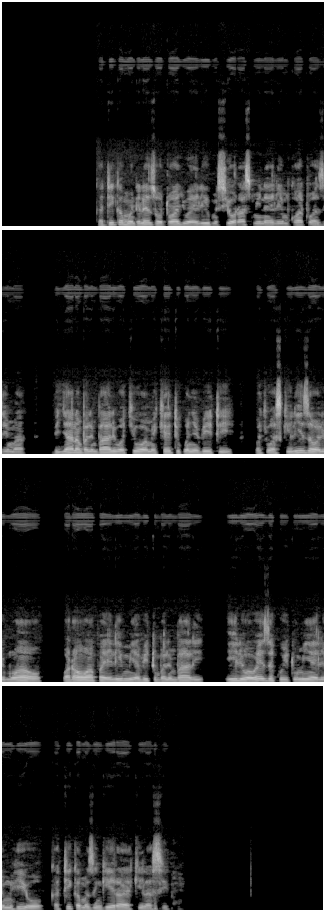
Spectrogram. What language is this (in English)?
Swahili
